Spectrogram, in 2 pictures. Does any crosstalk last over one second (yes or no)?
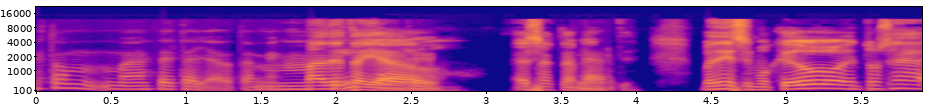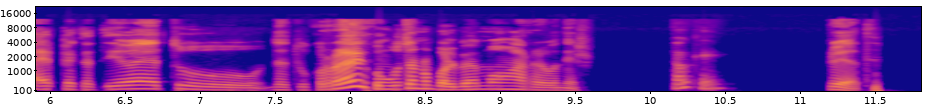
yes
